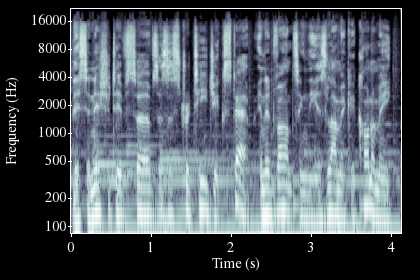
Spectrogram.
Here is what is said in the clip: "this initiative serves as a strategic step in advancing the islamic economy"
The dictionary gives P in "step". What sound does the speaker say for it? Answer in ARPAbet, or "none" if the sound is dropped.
P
